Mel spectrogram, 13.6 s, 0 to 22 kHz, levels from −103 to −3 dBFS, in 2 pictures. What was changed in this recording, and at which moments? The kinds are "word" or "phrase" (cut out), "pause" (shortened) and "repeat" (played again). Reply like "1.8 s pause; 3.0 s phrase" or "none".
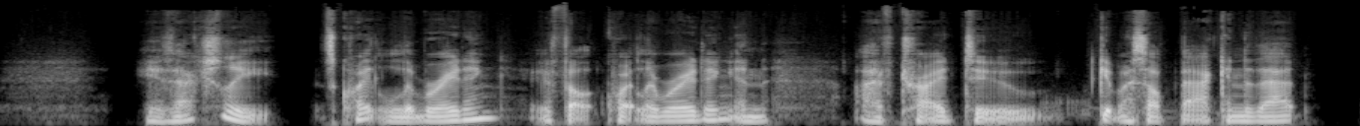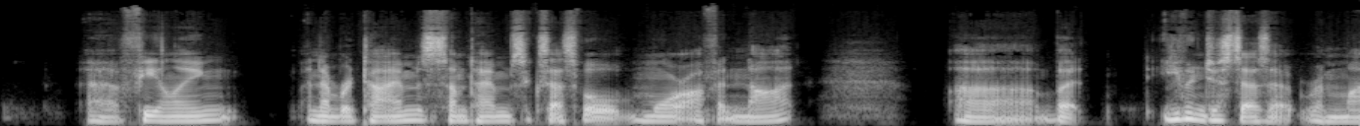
none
